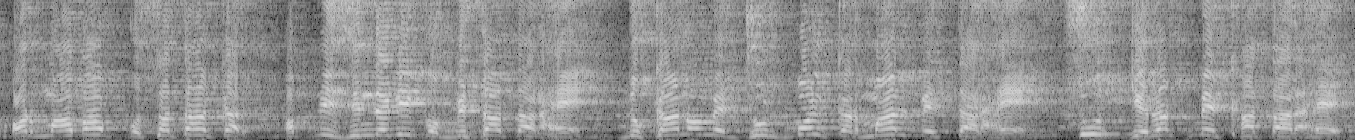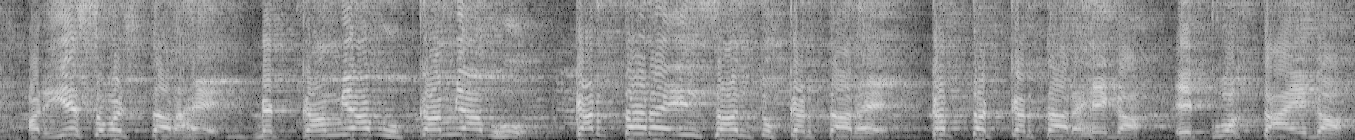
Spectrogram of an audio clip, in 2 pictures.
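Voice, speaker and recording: Impassioned preacher in an echoing mosque. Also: male voice, very high-pitched, expressive, hardly any pauses. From India. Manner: impassioned, rising to shouts, voices mother and child in quotes. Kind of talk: sermon.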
